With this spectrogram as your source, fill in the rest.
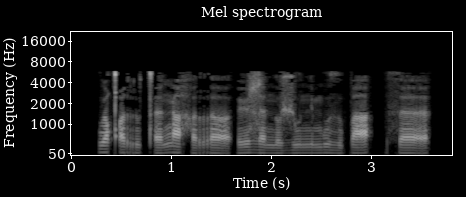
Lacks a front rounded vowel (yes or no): no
